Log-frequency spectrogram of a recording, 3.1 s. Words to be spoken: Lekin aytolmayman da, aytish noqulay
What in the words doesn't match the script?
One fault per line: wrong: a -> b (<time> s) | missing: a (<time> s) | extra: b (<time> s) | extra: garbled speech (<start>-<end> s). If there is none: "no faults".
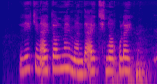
no faults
